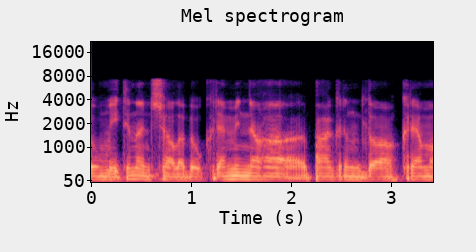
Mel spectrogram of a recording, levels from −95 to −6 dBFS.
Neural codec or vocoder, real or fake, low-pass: codec, 16 kHz, 6 kbps, DAC; fake; 7.2 kHz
